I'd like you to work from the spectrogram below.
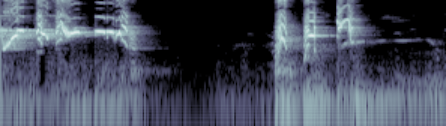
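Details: Female Oriental magpie-robin in breeding condition calling a male: a burst of squeaky, warbling chirps lasting over a second, a long silence, then three sharp staccato squeaks.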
